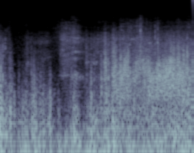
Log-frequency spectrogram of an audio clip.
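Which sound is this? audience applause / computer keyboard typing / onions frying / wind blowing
wind blowing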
